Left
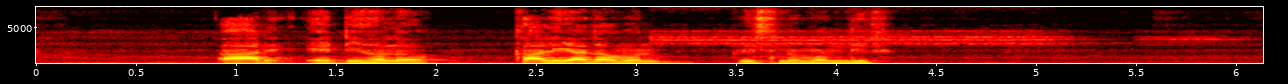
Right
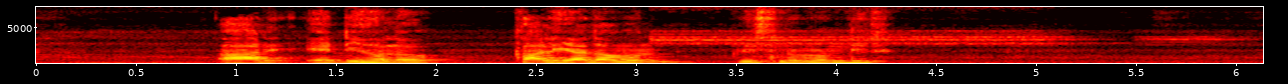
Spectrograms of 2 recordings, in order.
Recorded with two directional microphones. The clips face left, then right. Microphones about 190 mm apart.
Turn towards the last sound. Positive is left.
turn(degrees=40)  # may be behind; listen again after turning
